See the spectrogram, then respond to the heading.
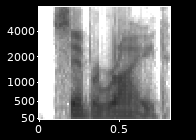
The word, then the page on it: sybarite: American English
